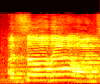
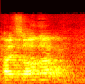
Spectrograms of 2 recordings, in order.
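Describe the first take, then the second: First: It is said at the loudest volume. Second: It is said at the quietest volume.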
